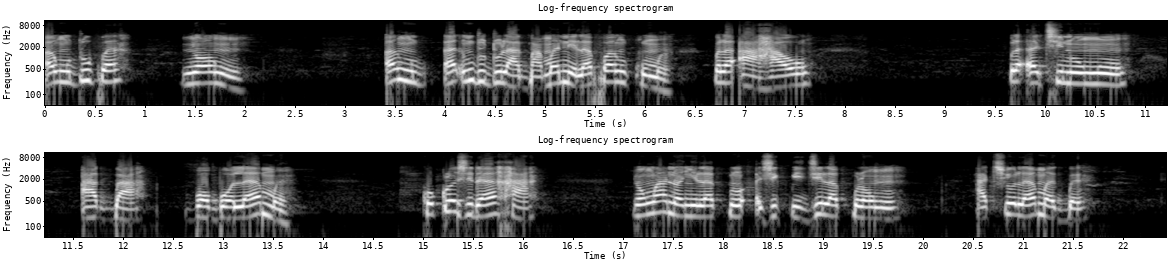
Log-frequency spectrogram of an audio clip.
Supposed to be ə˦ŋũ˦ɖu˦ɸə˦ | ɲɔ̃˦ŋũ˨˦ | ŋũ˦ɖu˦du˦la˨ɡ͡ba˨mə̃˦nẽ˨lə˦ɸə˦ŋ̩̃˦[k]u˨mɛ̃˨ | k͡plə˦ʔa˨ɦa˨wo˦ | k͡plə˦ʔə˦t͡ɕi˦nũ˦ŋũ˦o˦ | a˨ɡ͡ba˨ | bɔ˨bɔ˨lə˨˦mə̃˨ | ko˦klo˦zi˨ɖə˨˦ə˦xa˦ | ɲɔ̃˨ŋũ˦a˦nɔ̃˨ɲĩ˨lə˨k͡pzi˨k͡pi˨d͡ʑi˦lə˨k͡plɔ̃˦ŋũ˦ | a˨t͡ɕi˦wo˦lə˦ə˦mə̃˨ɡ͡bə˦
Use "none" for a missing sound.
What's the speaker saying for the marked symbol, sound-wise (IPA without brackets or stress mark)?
k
